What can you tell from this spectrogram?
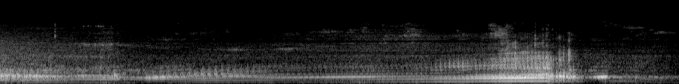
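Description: Nissan GT-R's twin-turbo 3.8-litre V6 exhaust under hard acceleration as the car pulls away. The note first falls and fades after the car passes, then climbs steadily in pitch and loudness to a peak about five seconds in. It breaks off abruptly with a sharp crack near six seconds, then fades.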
